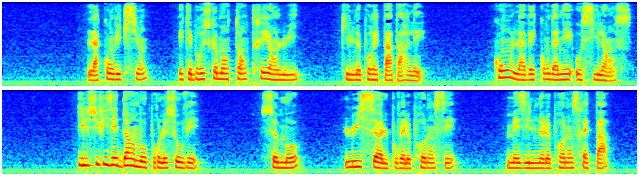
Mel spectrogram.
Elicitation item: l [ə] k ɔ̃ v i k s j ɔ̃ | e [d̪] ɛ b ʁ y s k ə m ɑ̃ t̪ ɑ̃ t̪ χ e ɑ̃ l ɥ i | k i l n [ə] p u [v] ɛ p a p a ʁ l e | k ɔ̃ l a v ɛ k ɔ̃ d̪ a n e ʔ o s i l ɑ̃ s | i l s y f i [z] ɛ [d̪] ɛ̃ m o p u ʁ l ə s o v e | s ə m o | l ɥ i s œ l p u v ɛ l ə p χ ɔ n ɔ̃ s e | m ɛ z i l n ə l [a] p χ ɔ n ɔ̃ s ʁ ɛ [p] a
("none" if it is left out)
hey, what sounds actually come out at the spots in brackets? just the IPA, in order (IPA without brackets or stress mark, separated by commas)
a, t̪, ə, ʁ, z, d̪, ə, p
